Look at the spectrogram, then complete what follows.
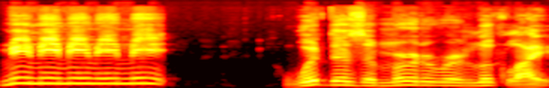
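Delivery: put-on otherworldly alien voice. Asking the audience as if he came from another planet: alien voice impression. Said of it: "That you like my alien impression?".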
